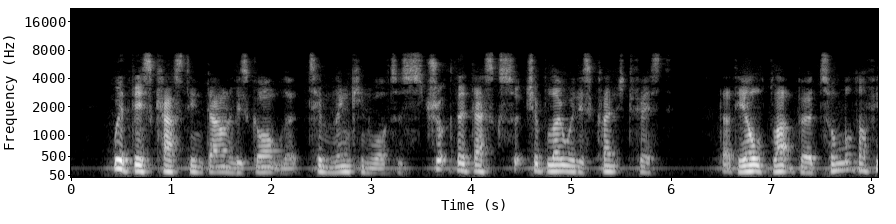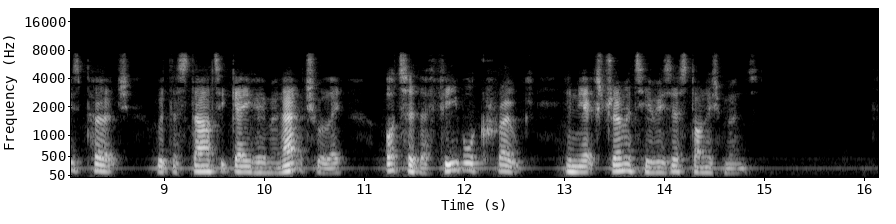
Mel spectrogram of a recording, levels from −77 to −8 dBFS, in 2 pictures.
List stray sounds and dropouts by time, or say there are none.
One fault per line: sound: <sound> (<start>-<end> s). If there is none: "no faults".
no faults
